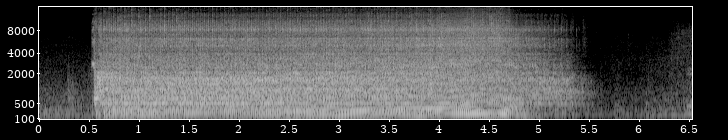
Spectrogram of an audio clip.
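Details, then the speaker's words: OS FS-120S E Surpass four-stroke RC engine, 10+ years old and unrun, choke closed, throttle fully open, very low compression: harsh uneven buzz surging and fading with gritty scrape; internal grinding, cause unknown, possibly timing, full disassembly needed. "Something just doesn't even sound right in there at all. It sounds like there's something grinding."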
